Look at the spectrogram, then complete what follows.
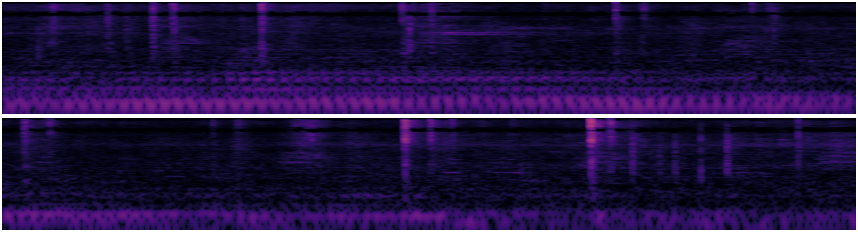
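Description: Low rumble of passing motor traffic that swells in the first second and fades after about four seconds, with a few light clicks of laptop keys being typed.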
